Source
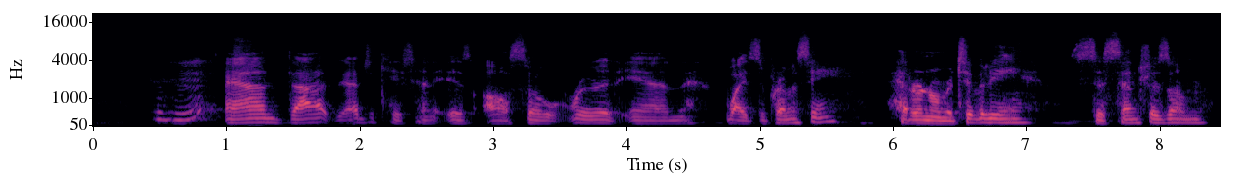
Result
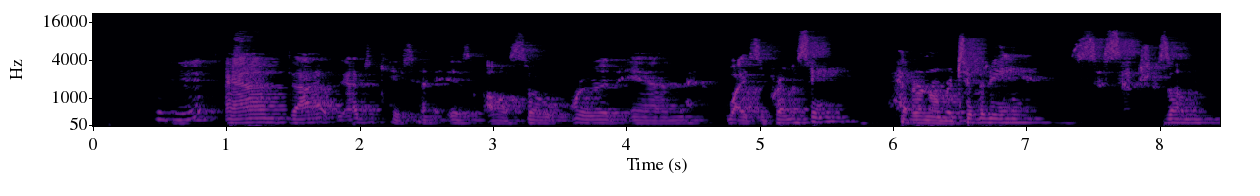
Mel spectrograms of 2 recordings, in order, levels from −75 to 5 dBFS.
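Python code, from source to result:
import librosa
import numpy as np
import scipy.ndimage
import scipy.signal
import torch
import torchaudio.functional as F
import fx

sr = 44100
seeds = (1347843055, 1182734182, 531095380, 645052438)

y = fx.bin_expand(x, sr, power=2.0)
y = fx.high_shelf(y, sr, hz=5700.0, db=-11.0, at=(3.0, 5.04))
y = fx.steep_highpass(y, sr, hz=1700.0, slope=36, at=(7.48, 8.03), fade=0.02)
y = fx.rev_gated(y, sr, seeds[0], gate_ms=190, shape='falling', drr_db=10.5)
y = fx.spectral_comp(y, sr, ratio=4.0)
y = y * 10.0 ** (1.0 / 20.0)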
